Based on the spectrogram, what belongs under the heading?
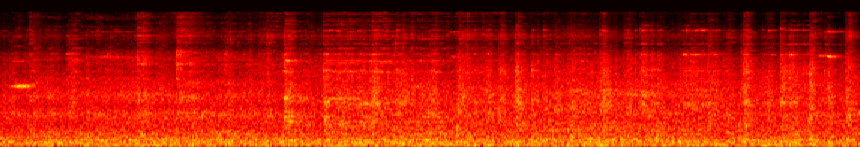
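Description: Ballast-loaded freight train of hopper wagons rolling past at speed: a steady rumble of wheels on rail, with a few clacks over rail joints. Brief faint high wheel squeals come near the start and again near the end.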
